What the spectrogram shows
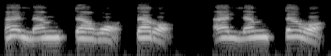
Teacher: इसमें रा मोटा भी पढ़ा जाएगा और सिर्फ एक हरकत पढ़ा जाएगा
